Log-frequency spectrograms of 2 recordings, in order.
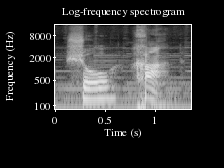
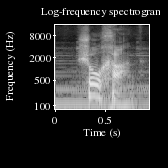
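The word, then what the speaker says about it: שולחן: So our second syllable is khan. Altogether, this is pronounced schulan. Shulhan.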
